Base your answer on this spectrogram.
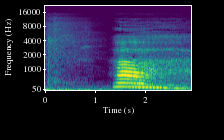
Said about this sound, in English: Let's take a deep breath and clear our mind.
